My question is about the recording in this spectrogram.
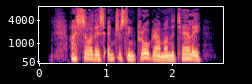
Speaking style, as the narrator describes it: said Martha eagerly

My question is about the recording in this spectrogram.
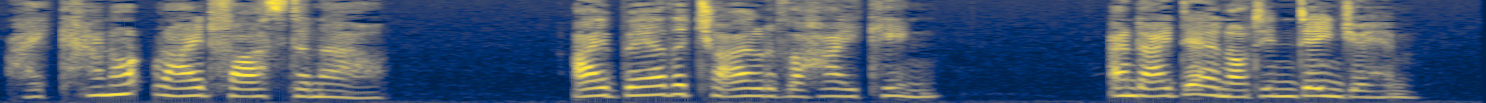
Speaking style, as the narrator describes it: She said, and heard her voice thin and trembling like the voice of a very little girl

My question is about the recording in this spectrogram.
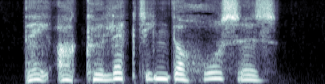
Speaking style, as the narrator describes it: She whispered

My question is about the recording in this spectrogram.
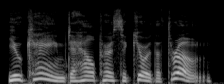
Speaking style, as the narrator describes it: Dialin said sharply

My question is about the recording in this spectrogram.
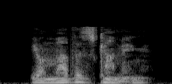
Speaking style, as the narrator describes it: said quietly

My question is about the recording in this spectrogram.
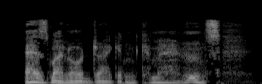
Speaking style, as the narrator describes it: he said hoarsely

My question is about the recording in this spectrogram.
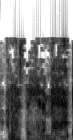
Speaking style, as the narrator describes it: Ace whispered

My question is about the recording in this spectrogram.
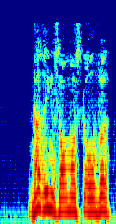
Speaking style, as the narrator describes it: he cried back

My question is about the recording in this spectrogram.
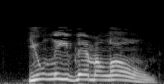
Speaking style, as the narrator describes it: David cried, alarmed

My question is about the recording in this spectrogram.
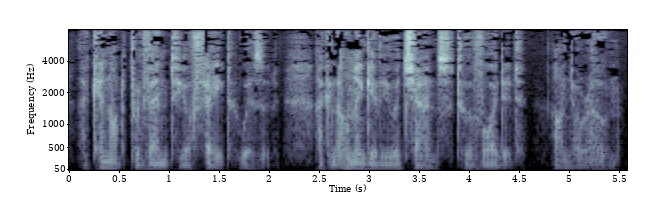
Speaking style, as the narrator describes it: murmured

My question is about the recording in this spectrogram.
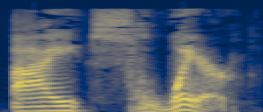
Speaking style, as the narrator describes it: I snarled

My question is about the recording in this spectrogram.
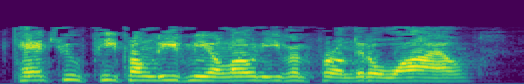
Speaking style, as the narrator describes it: he shouted angrily

